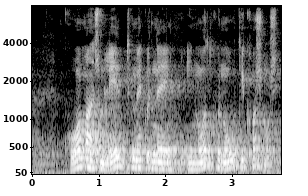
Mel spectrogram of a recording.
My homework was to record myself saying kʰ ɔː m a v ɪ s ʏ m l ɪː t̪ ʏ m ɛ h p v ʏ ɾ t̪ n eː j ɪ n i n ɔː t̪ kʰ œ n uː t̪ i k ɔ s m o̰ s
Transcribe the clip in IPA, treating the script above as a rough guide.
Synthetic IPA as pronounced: kʰ ɔː m a ð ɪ s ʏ m l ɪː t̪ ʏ m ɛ h k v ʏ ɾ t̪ n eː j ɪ n i n ɔː t̪ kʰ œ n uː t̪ i kʰ ɔ s m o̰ s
